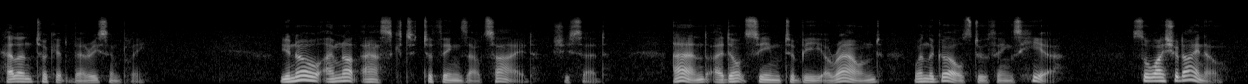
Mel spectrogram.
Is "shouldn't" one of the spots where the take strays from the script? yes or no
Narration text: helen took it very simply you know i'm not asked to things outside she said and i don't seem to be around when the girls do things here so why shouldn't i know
yes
